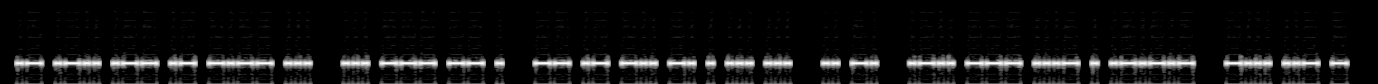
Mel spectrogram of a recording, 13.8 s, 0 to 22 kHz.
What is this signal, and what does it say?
Morse code, heard as a keyed tone, about 25 wpm, 1000 Hz. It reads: ALWAYS SOME MADNESS IN LOVE. BUT
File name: qotdfiles / 25wpm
